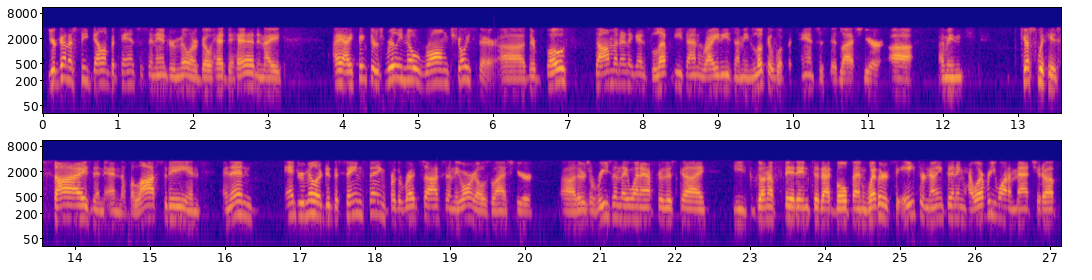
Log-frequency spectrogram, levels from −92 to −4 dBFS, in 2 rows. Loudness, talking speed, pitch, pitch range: -26 LUFS, 220 wpm, 145 Hz, 125-165 Hz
